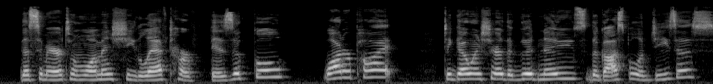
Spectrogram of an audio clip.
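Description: A normal speaking voice from a woman, fairly high in pitch with ordinary pitch variation, at a fairly slow pace over a very clean recording with a silent background. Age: 50s. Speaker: podcast host giving bible teaching. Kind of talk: bible teaching.

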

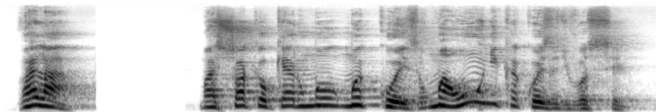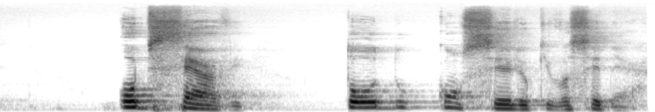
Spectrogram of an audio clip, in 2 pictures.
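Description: A man with a Brazilian accent speaks in an animated tone at a high pitch, with very wide pitch swings and long, frequent pauses, in a very clean recording with a silent background. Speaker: preacher. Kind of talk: sermon. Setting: church.

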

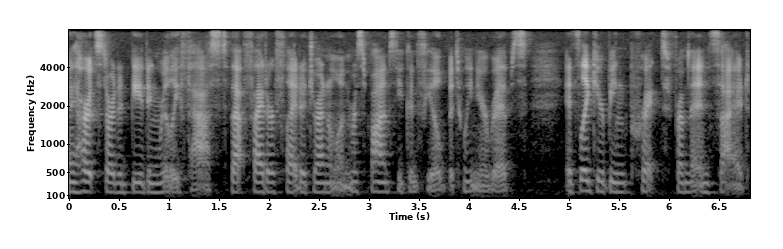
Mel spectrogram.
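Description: Quick-paced and fairly low in pitch, a woman speaks with a bright, sharp tone and vocal fry. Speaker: podcast host. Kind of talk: casual chat.

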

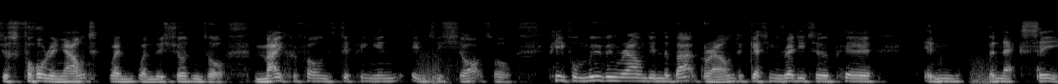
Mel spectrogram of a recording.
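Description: A man talks in a normal speaking voice, pitched fairly high. His pace is fairly slow, with ordinary pitch variation. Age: 60s. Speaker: comics writer. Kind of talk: casual chat.

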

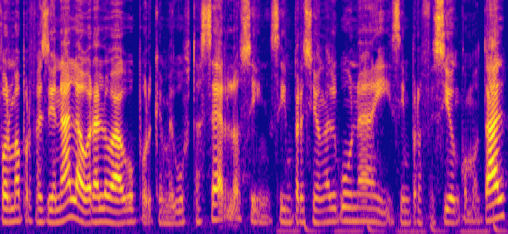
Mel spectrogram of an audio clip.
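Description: A woman with an ordinary speaking voice, medium pitch and a moderate pace. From Venezuela, Barquisimeto. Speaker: dancer, model and TV presenter. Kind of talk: casual Q&A monologue.

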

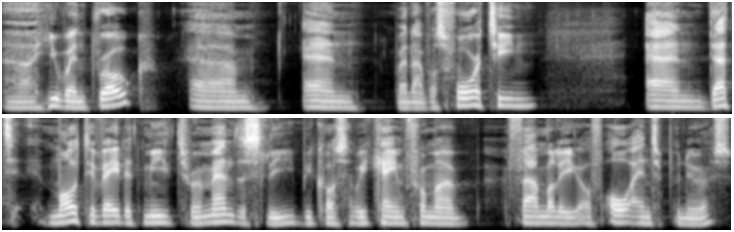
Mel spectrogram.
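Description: A man with a Dutch accent speaks at a fairly slow pace and a medium pitch, his intonation fairly even, in a dry, close recording with no echo and a quiet background. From Netherlands. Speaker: entrepreneur. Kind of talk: interview.

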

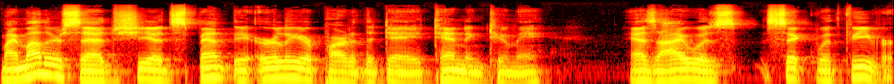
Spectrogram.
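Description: The speech comes at a fairly slow pace with an American accent and ordinary pitch variation. The recording is very clean, with a silent background. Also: man, fairly low pitch for a man. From Minnesota. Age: 50s. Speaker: podcaster with epilepsy. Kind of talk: reading aloud; casual monologue. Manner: halting.

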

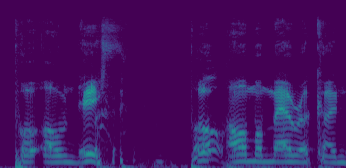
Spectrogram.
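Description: A man performs a put-on character voice with a fairly high pitch. He speaks at a very slow pace.

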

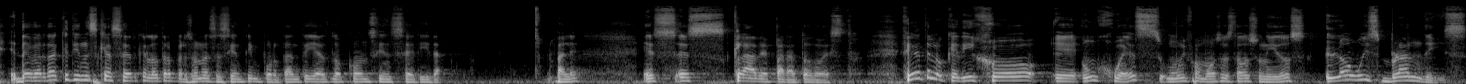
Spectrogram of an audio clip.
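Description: A man speaks fairly slowly in a fairly high voice, his tone animated and his intonation lively. Noticeable background noise is present. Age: 40s. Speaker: podcast host. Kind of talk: motivational monologue.

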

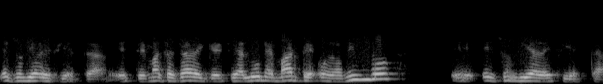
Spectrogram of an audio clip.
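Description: A man's high-pitched voice moves at a fairly slow pace with ordinary pitch variation. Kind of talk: casual chat. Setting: phone call.

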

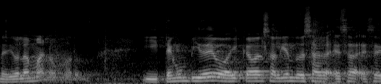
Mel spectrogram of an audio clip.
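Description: Audible room echo surrounds the speech. A man delivers it very fast. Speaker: musician, singer. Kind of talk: casual interview.

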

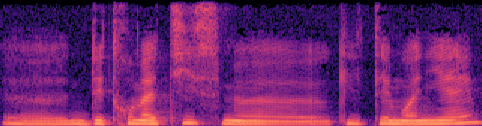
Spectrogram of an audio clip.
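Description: With flat, monotone intonation, a woman talks in a fairly low register. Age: 40s. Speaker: emergency doctor. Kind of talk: interview.

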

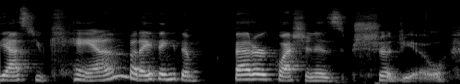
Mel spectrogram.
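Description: This is an unremarkable speaking voice. It moves at a fairly slow pace. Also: woman. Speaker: wedding planner. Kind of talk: casual advice chat. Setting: video call.

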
